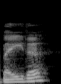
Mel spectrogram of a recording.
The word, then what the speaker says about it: beta: And then beta has a hard B sound like we have in the word ball or baptism.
